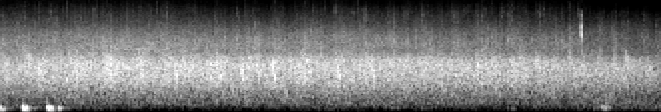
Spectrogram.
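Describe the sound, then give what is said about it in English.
Sustained audience applause welcoming two guests onto a stage before a moderated dialogue, a dense, even wash of many hands clapping at steady loudness for several seconds with no talk over it. “So why don't we put our hands together and welcome them here tonight.”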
